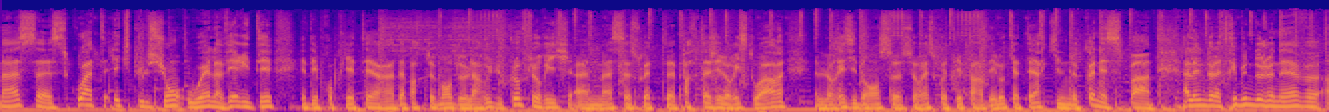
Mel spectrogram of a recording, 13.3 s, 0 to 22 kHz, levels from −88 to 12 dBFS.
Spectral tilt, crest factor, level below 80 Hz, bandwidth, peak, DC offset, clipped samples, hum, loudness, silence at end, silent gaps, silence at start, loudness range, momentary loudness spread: -5 dB/octave; 12 dB; -26 dBFS; 17 kHz; -4 dBFS; under 0.1%; under 0.1%; none; -15 LUFS; 0 s; none; 0 s; 1 LU; 3 LU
